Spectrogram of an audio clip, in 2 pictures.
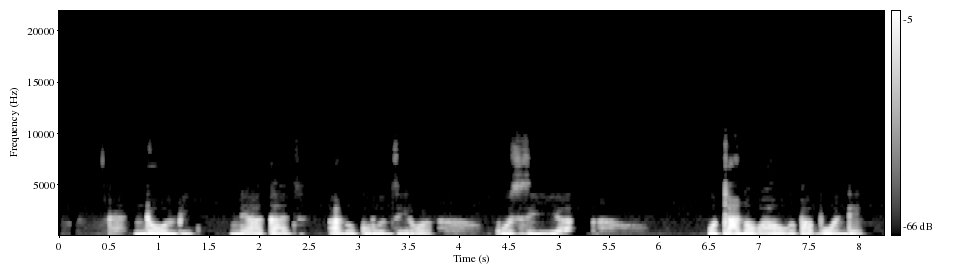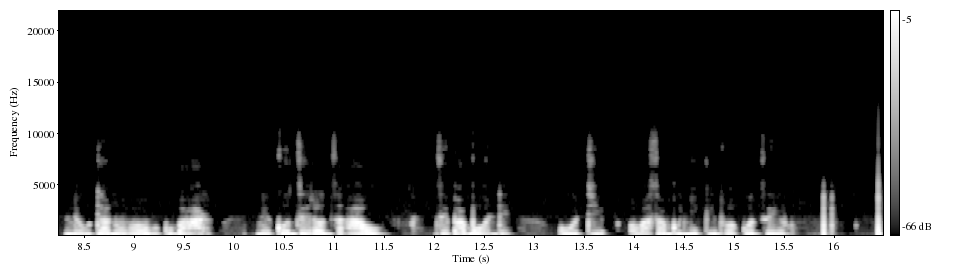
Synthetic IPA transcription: ndo̞mbi | ne̞akad͡zi | a̰no̞kuɾud͡zirwa̰ | kuzija | utano̞ɦwaʋo̞ɦwe̞paɓo̞nde̞ | ne̞utano̞ɦwao̞ɦwe̞kuɓara | ne̞ko̞d͡ze̞ɾo̞d͡zaːwo | d͡ze̞paɓo̞nde̞ | kutḭʋasambuɲikid͡zwako̞d͡ze̞ːro

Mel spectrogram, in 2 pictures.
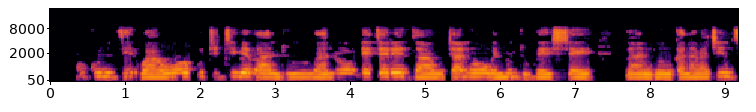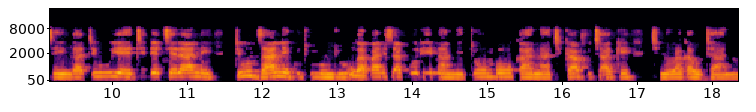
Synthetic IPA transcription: kukunud͡zirwawo̞kutitiʋe̞ʋantʰuʋano̞ɗe̞t͡se̞ɾe̞d͡zautano̞ɦwe̞muntʰuwe̞ːʃe̞ | ʋantʰukanaʋat͡ʃinziŋɡatiuje̞tiɗe̞t͡se̞ɾaːne̞ | tiud͡zane̞kutimuntʰuːŋɡakwanisakuɾimamito̞mbo̞kanat͡ʃi̥kafut͡ʃake̞ | t͡ʃino̞ʋakautaːno

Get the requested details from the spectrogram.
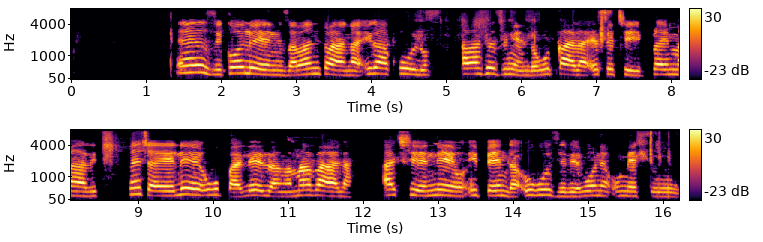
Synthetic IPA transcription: eziɣɔlwenizaβantʼwanaʔiɣakʰulu | aβaseziŋɛnlʱoɣuǃalaʔesitʰijip̚ʰʼraimari | βɛd̥ʒ̥ʱajɛlɛuɣub̥ʱalɛlwaŋamaβala | at͡ʃʼijɛnɛjɔʔipʼɛndʱaʔuɣuzɛβɛβɔnɛʔumeɬuːɣɔ

